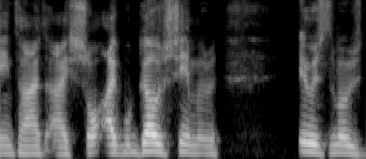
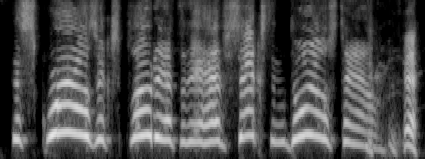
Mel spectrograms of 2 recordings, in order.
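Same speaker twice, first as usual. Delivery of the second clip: much higher cute dummy voice; squeaky puppet voice; 3 dB louder than usual. Acted. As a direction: chirp it like a tiny cute puppet. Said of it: "Mister McGonagall".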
